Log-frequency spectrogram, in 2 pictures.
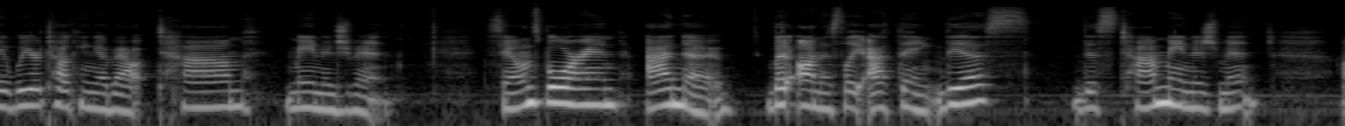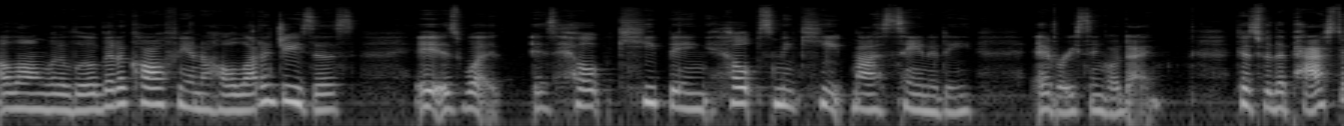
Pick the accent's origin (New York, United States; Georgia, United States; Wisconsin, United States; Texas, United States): Georgia, United States; I'm from Georgia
